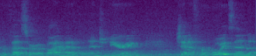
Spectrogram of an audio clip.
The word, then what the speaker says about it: Roizen: of Biomedical Engineering, Jennifer Roizen, Assistant Professor of Chemistry, rhymes with poison, I will never forget that.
